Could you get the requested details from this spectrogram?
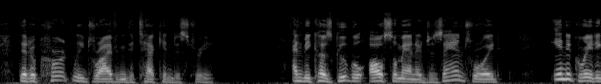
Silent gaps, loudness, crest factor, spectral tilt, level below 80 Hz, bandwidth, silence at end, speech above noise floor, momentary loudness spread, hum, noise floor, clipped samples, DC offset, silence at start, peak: none; -29 LUFS; 20 dB; -5.5 dB/octave; -60 dBFS; 12.5 kHz; 0 s; 39 dB; 13 LU; none; -67 dBFS; under 0.1%; under 0.1%; 0.05 s; -10 dBFS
